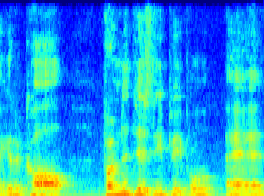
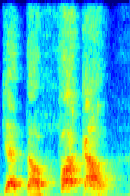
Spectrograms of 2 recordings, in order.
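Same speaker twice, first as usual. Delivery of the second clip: slow, loud, higher yell; retold shout; 10 semitones higher, 7 dB louder, slower than usual. Studio boss finally ejecting him, slow loud yell. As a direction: drag out the final order.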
